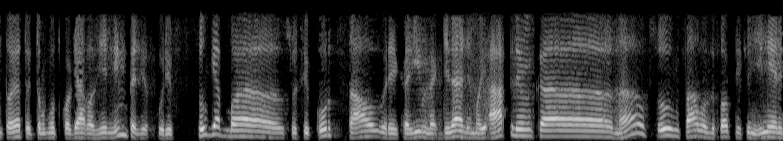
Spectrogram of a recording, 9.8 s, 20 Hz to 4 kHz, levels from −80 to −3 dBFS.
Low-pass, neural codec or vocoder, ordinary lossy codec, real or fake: 3.6 kHz; codec, 24 kHz, 0.9 kbps, WavTokenizer, medium speech release version 2; AAC, 16 kbps; fake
